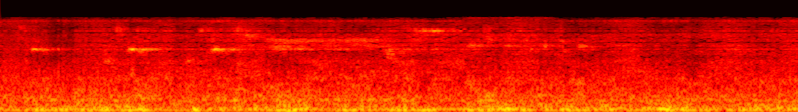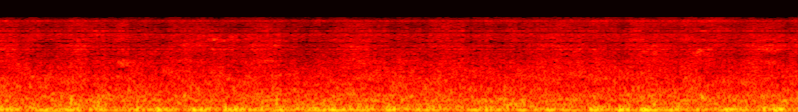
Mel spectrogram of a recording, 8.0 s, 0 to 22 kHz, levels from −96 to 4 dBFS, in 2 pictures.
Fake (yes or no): yes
